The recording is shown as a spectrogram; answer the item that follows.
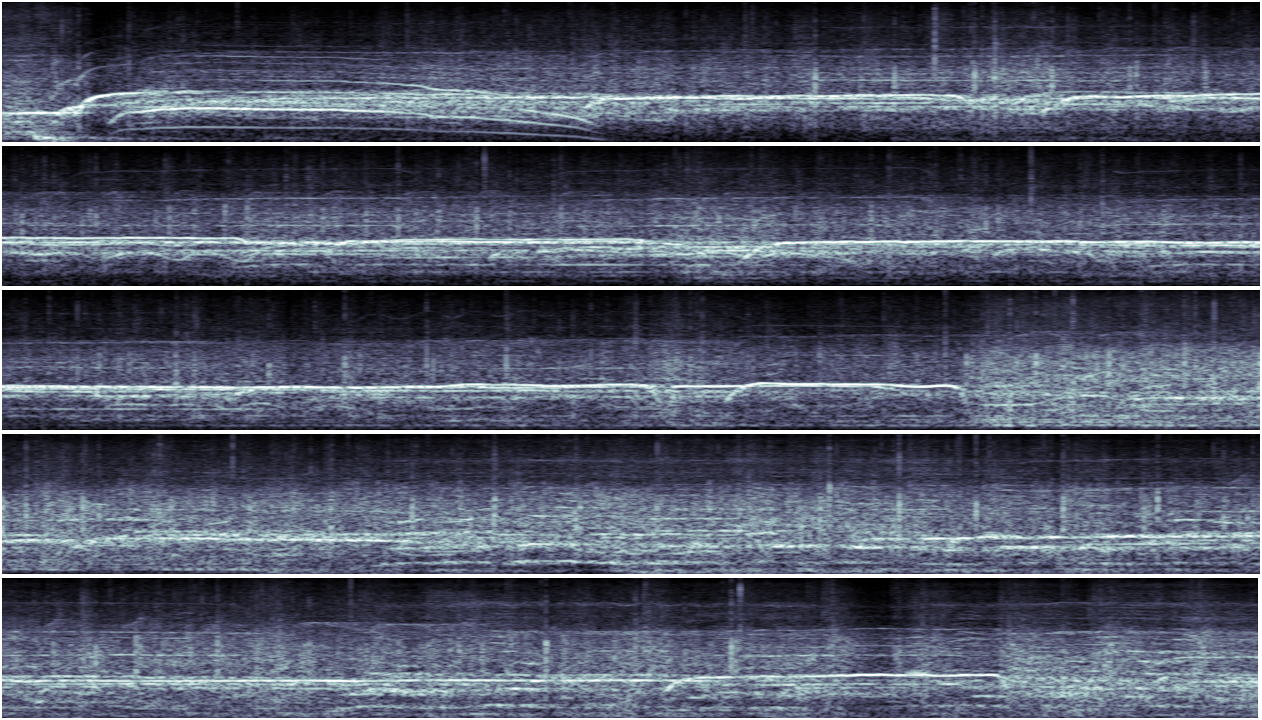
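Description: Crowd cheering and applauding, with long high held cries running through it. The applause grows louder about seventeen seconds in. At the very start the routine's music ends in a falling glide.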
